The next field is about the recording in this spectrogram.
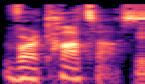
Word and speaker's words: Varkatzas: Varkatzas. – Yeah. – Really? – Yeah, Varkatzas. – Spell it. – V-A-R-K-A-T, Z as in zoo, A S as in Sam.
